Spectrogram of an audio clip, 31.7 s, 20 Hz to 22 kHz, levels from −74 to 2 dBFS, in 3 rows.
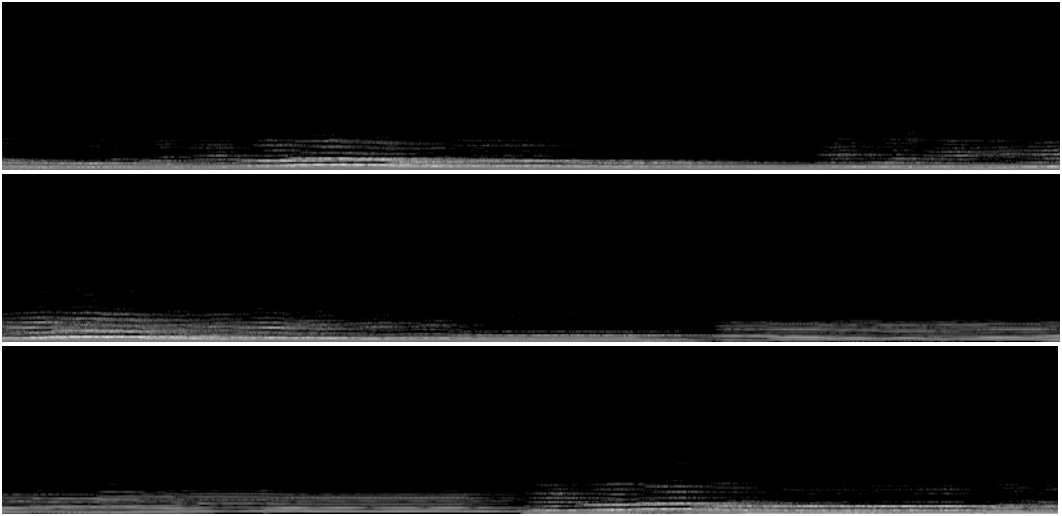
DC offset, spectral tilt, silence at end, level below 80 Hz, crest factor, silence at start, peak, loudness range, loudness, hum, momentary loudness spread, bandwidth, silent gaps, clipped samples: under 0.1%; -9.5 dB/octave; 0 s; -86 dBFS; 20 dB; 0 s; -8 dBFS; 14 LU; -29 LUFS; none; 16 LU; 4.6 kHz; none; under 0.1%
